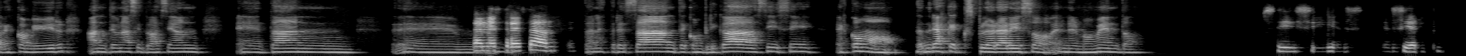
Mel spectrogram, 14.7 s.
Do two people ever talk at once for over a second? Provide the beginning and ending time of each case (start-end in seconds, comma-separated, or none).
none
